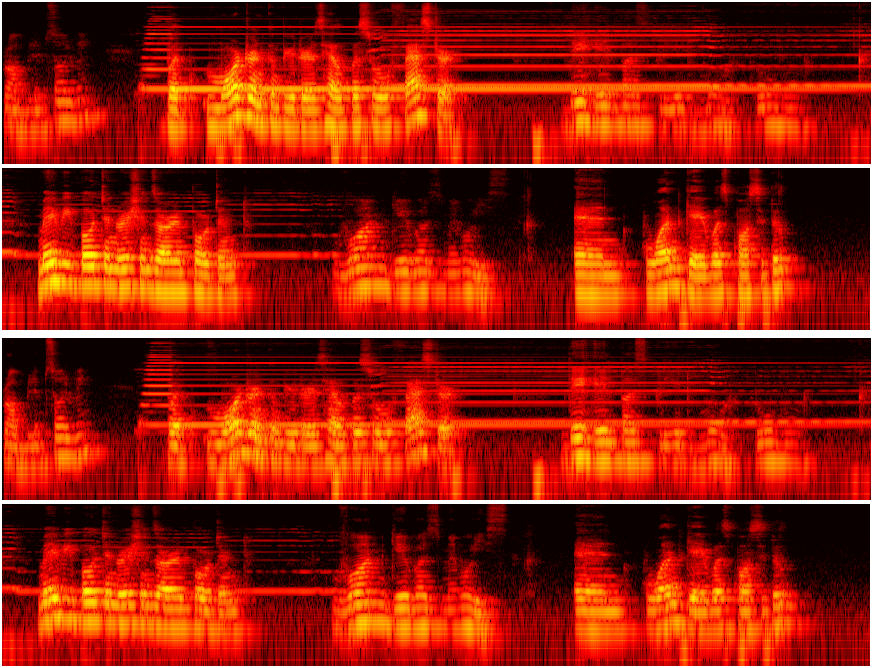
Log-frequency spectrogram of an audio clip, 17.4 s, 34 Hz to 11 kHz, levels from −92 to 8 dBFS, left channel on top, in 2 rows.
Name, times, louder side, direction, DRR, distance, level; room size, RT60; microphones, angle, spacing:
voice 1, 0.0-1.0 5.6-8.0 12.0-13.6, right 4 dB, 50° right, 6 dB, 0.4 m, -36 dB
sound 1, 1.3-8.8, left 7 dB, 10° right, 0.7 m, -39 dB
voice 2, 1.6-4.5 9.0-11.0 14.4-16.5, left 3 dB, 55° left, 5 dB, 0.3 m, -28 dB
Female singing, 3.6-12.4, left 4 dB, 90° left, 0.8 m, -46 dB
2.6 x 2.4 x 2.2 m, 0.36 s
head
